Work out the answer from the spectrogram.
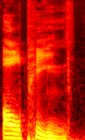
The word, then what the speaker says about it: Alpine: Alpine, although it's pronounced Alpine because because France.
